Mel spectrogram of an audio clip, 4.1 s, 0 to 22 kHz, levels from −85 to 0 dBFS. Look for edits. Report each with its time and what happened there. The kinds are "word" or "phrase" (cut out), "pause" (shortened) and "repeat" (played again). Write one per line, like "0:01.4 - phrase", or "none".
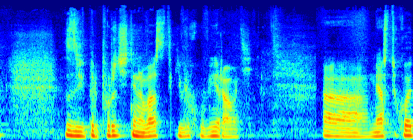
0:03.2 - pause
